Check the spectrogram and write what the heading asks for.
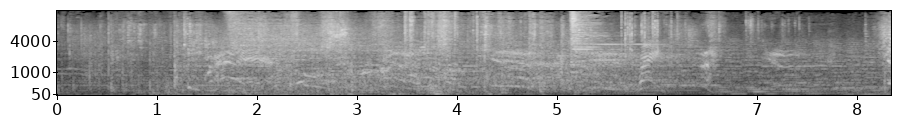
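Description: Movie fight-scene soundtrack: music under men's shouts and grunts, with a string of thuds, whacks and crashes from a scuffle as soldiers are knocked down.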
